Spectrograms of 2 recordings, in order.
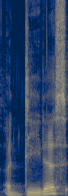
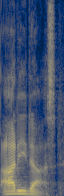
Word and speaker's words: Adidas: and they said that the real way to pronounce Adidas is Adidas so for 38 years I've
